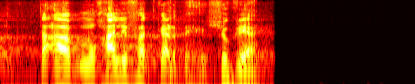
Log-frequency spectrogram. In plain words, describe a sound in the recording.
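A middle-aged man speaks with animation into a microphone in a large hall.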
